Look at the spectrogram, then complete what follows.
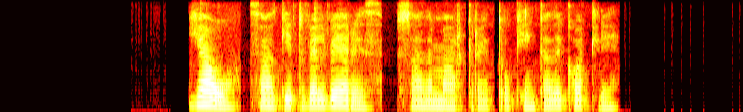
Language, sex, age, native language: Icelandic, female, 40-49, German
